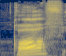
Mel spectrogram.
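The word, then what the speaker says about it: ق: Qaf is a heavy letter. It sounds similar to a crow sound, qaw. The sound does not make a K sound. It comes from the back of the mouth.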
